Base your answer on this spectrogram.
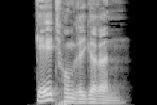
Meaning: inflection of geldhungrig: 1. strong genitive masculine/neuter singular comparative degree 2. weak/mixed genitive/dative all-gender singular comparative degree
- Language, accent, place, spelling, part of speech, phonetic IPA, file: German, Germany, Berlin, geldhungrigeren, adjective, [ˈɡɛltˌhʊŋʁɪɡəʁən], De-geldhungrigeren.ogg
